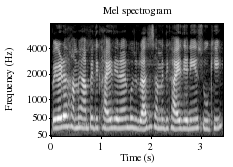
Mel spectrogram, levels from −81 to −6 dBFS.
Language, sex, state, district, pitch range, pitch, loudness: Hindi, female, Bihar, Jamui, 230-255 Hz, 245 Hz, -18 LUFS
